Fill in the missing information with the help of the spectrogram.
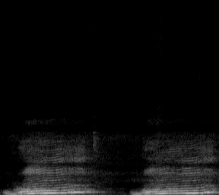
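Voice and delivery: गूंजती with the ऊं ringing through both mouth and nose, loud; गूं said loudly with an open nasal vowel; nasal vowel demo. Shown as a demonstration. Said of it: "नाक से और मुंह से दोनों से आवाज आ रही है".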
